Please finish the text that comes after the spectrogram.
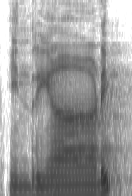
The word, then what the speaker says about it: इंद्रियाणि: णी जोर से बड़ी ई मत करो, इंद्रियाणि प्रमाथीनि।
